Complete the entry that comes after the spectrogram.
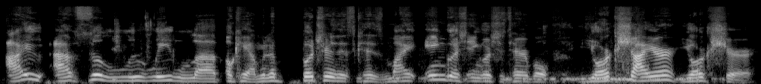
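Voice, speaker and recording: A man's voice: fairly high pitch, a little slow, fairly bright tone, slight background noise. A middle-aged American man hosting a casual sewing stream, chatty and self-deprecating, laughing often. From United States. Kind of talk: casual chat. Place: home, live stream.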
